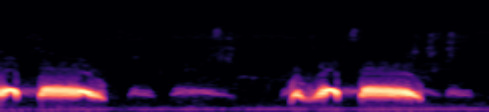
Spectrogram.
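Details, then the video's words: Vietnamese spotted dove, Ninh Thuận, giving mellow coos: a long descending coo, soft trailing notes, then a wavering double hoot and another long coo. A low droning hum continues underneath. "Cu Gáy Ninh Thuận"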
